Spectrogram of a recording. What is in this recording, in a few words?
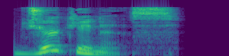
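"jerkiness", British English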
